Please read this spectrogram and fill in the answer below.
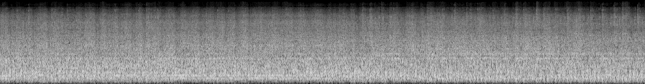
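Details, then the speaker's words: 2002 Briggs & Stratton 3.5 HP push-mower engine from the trash, with no blade or heavy flywheel fitted: uneven running with irregular spits and misses; sputtering, black smoke puff, carburetor diaphragm or rebuild suspected. "did see a little puff of black smoke it could just be the diaphragm in the I could just be the carburetor need and rebuild letting too much fuel through but these engines do not run very good without a either a heavy flywheel or a blade on it"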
